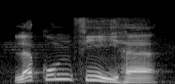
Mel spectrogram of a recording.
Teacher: الميم بتاعت لكم ما فيش فيها غنة.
